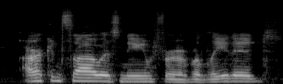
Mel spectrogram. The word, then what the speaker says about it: Arkansas: weird apparently in 1881 a heated disagreement between the state's two senators one who said AR Kansas and the other who said Arkansas led to a ruling by the state legislature making the Arkansas pronunciation official wow yeah this is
